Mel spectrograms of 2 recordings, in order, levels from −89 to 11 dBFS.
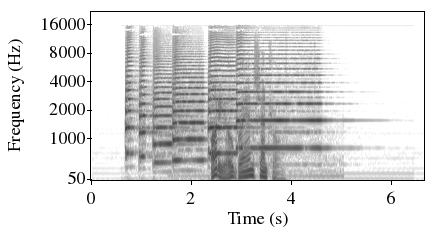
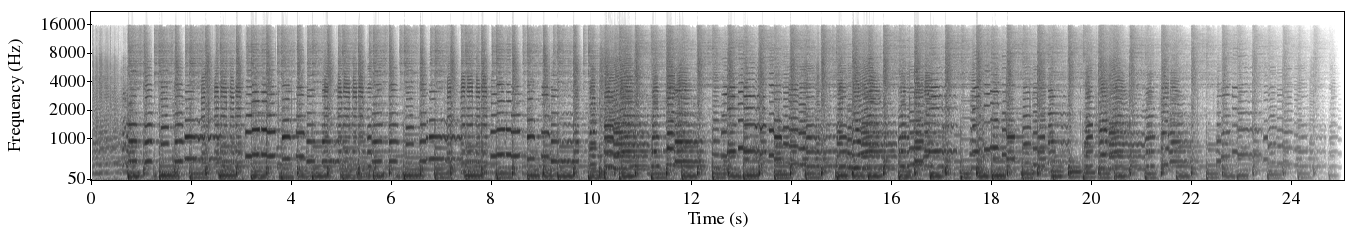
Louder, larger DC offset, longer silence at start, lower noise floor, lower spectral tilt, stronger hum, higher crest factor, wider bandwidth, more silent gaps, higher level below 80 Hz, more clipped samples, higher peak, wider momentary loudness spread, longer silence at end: second, -17 LUFS vs -9 LUFS; second, under 0.1% vs 0.4%; first, 0.7 s vs 0 s; first, -72 dBFS vs -40 dBFS; second, -2.5 dB/octave vs -4 dB/octave; first, 60 Hz at -50 dBFS vs none; first, 18 dB vs 10 dB; about the same, 16 kHz vs 16.5 kHz; neither; second, -46 dBFS vs -24 dBFS; second, under 0.1% vs 0.3%; about the same, -2 dBFS vs 0 dBFS; second, 6 LU vs 12 LU; first, 1.85 s vs 0.55 s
